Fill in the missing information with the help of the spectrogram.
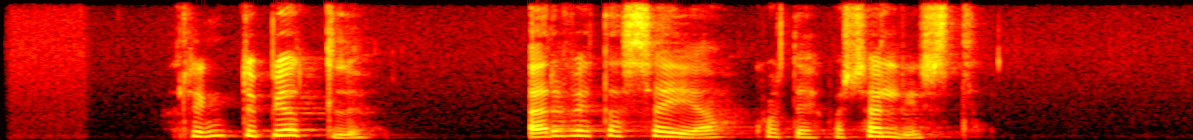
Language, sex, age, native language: Icelandic, female, 20-29, Icelandic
